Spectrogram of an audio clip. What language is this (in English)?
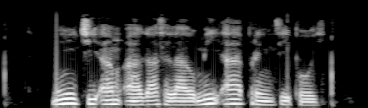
Esperanto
